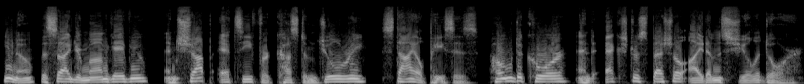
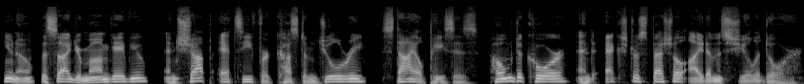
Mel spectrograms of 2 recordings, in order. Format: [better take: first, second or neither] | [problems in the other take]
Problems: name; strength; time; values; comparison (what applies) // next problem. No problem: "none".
second | distortion; slight; 8% of the sound clipped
